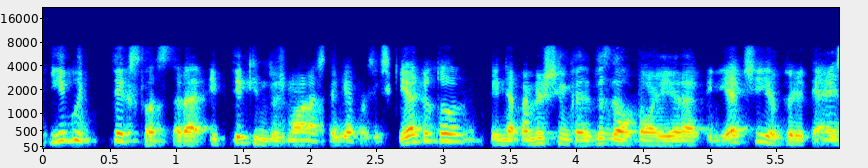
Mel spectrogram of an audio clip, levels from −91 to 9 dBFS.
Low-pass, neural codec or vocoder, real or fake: 7.2 kHz; codec, 16 kHz, 2 kbps, FreqCodec, smaller model; fake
